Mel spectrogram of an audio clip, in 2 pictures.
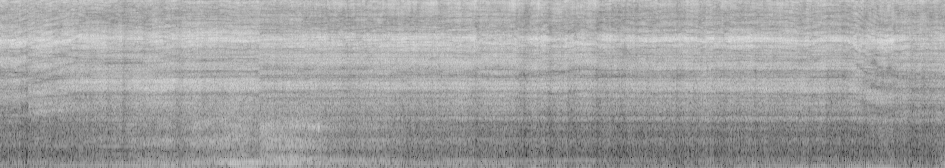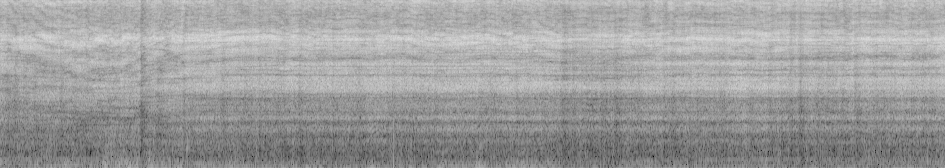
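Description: Compressed nitrogen hissing steadily as it is blown through a refrigerator's clogged refrigerant lines to flush them out.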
